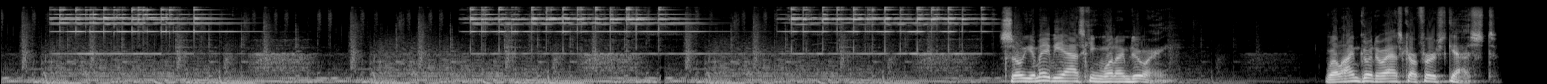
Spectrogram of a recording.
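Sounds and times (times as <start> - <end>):
electric-like bells ringing shrilly: 0.5 - 2.8, 4.6 - 10.1
speech: 10.1 - 11.8, 13.2 - 15.0.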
